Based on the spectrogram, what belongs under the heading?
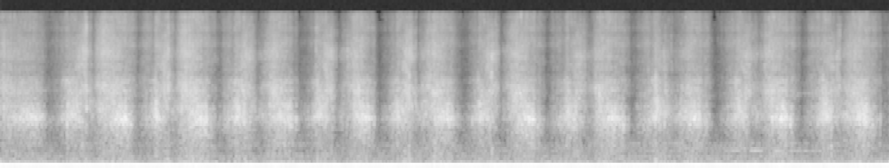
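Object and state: Nothing is struck.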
